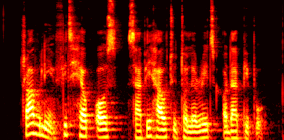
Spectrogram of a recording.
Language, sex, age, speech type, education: Nigerian Pidgin, male, 15-29, read, secondary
